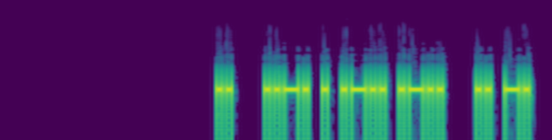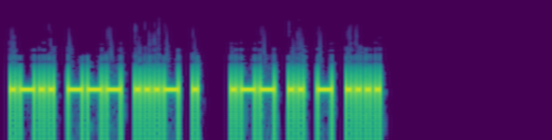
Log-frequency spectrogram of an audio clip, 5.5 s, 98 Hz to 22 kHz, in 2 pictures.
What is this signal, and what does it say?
Morse code, heard as a keyed tone, about 50 wpm, 700 Hz. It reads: I FELL IN LOVE WITH
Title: Sets of 5 Words Encore 50wpm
